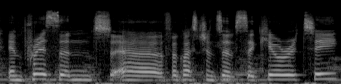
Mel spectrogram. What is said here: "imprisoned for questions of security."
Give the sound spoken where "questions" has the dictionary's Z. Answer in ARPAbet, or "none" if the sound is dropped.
Z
